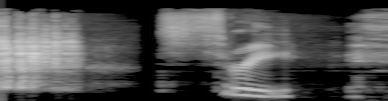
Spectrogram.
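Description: Dice rolled for a notice check clatter and rattle across a hard surface in a few short bright bursts, with a brief voiced sound rising in pitch between them.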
